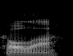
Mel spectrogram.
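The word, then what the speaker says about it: Chola: So and you can just put cola like cola. I can spell it out for you or you just write C O L A.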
